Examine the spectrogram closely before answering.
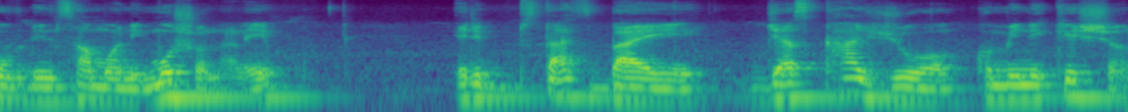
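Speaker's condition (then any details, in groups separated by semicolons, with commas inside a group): No condition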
